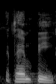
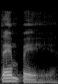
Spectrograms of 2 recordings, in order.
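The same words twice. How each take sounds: First: The word is pronounced the English way. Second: The word is pronounced the Indonesian way. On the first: "Inggris Tempe" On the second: "kalau dalam bahasa Indonesia jadi tempe"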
